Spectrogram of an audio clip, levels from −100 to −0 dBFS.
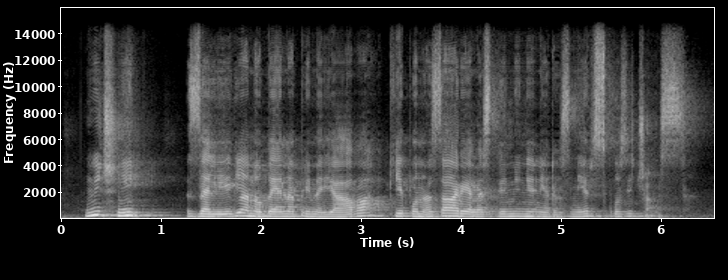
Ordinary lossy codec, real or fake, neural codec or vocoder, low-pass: none; fake; codec, 32 kHz, 1.9 kbps, SNAC; 14.4 kHz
